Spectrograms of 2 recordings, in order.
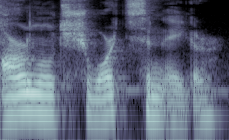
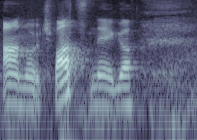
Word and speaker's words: Arnold Schwarzenegger: The inglified Arnold Schwarzenegger. That's technically not how you how you pronounce his name. Yeah, I not that I'm bothered by that. But at the same time, it is very difficult to slide accents into fluent speaking because I also call him Arnold Schwarzenegger while I'm talking. I know that it's called Ano Schwatzenegger, but it's very hard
